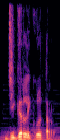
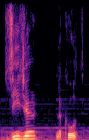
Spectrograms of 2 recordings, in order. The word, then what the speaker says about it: Jaeger-LeCoultre: Orang Indonesia biasanya bilang Jaeger-LeCoultre. Atau biasanya orang persingkat Jaeger atau GLC. Dulu gue juga bilang ini GLC, biar nggak salah. Dan ternyata yang benar cara bacanya adalah Jaeger-LeCoultre. Sekali lagi, Jaeger-LeCoultre. Kurang lebih seperti itu.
